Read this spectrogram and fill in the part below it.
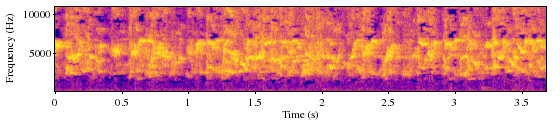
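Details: Colony-housed lovebirds at a farm in the morning, a thick, even hiss of high-pitched overlapping chirps and squeals with no real pauses.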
